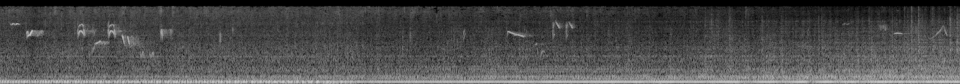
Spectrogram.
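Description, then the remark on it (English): Birds chirping outside in short, scattered high-pitched tweets, fairly faint, over a loud, steady low rumble like an idling engine that shifts pitch partway through. No one speaks. “Outside, we could hear birds chirping”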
